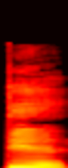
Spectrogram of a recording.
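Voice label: "die" Mandarin, first tone, pronunciation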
